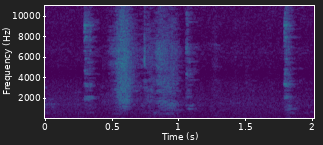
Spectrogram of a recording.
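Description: Faint, uneven ticking of several mechanical cuckoo clocks hanging together, their ticks out of step with one another.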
